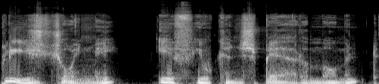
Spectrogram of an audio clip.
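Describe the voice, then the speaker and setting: A man's put-on character voice, growling at a very deep, low pitch and a very slow pace, with a dry, close sound and no echo. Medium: read story. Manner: gentle, soft-spoken, courteous.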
